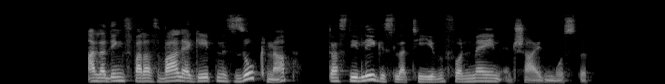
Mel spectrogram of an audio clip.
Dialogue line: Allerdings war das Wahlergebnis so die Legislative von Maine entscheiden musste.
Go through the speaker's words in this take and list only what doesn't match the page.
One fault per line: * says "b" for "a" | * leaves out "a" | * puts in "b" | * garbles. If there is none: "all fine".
* puts in "knapp dass"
